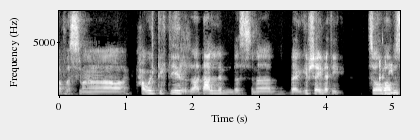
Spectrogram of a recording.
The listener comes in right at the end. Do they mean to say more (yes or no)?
no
